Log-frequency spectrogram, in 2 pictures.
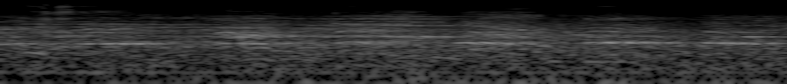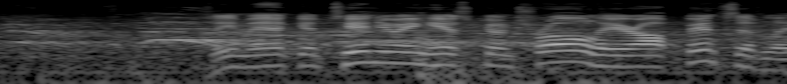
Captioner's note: crowd chatter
